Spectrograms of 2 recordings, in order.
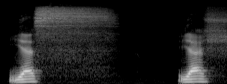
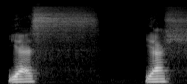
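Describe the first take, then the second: The two takes are said the same way.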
